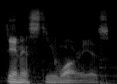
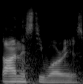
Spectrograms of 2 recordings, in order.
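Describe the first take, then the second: First: Dynasty is said with a British pronunciation. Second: Dynasty is said with a non-British pronunciation. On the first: This is how it is said in Britain. "obviously the British pronunciation is Dynasty Warriors" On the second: This is how the game's adverts said it. "they were promoting it as Dynasty Warriors"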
